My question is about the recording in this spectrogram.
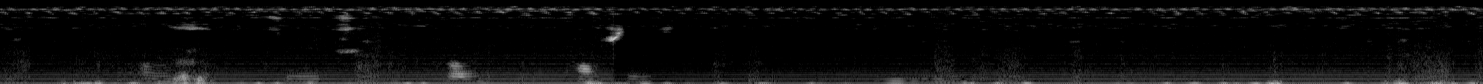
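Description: Steady electrical mains hum on the recording, with a low throbbing underneath and a few faint brief noises, the sharpest about six seconds in.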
